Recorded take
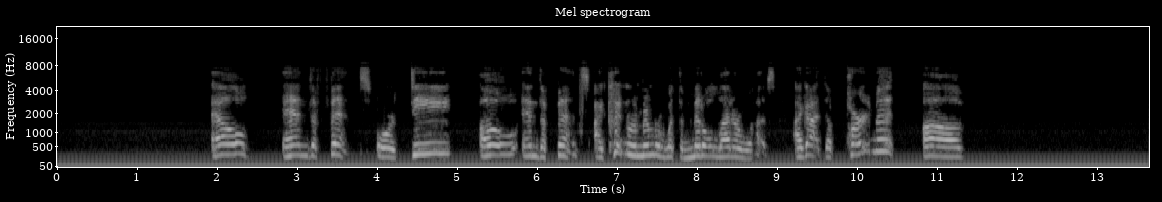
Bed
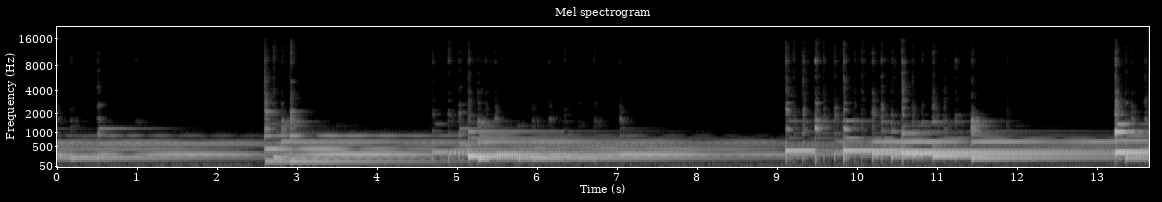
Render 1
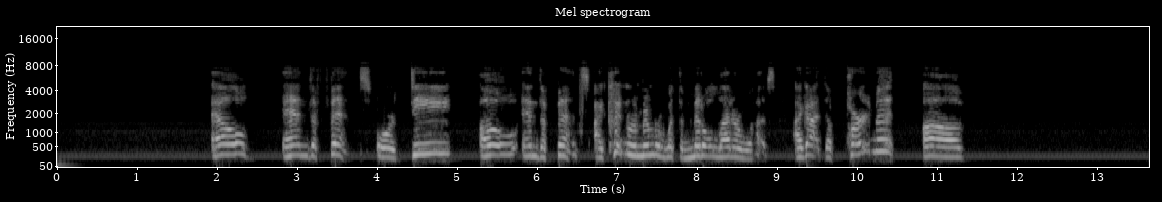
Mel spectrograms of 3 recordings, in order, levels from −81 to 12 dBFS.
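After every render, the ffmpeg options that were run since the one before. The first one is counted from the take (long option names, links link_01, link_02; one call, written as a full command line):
ffmpeg -i in.wav -af "bandreject=frequency=60:width_type=h:width=4,bandreject=frequency=120:width_type=h:width=4,bandreject=frequency=180:width_type=h:width=4" out.wav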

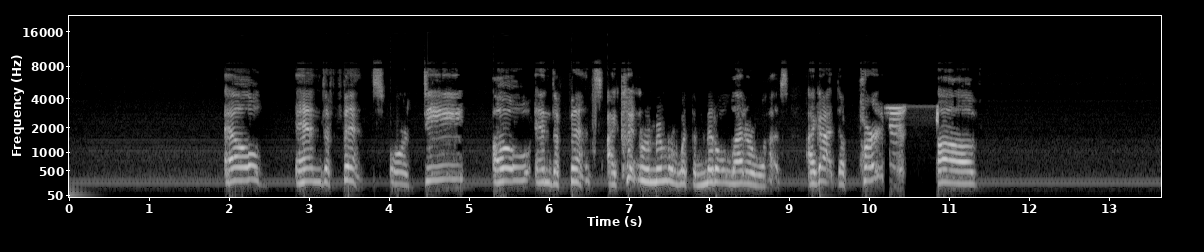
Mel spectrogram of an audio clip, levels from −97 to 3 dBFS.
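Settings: ffmpeg -i in.wav -filter_complex "[0:a]asettb=1/sr,asplit=3[link_01][link_02][link_03];[link_01]atrim=end=3.674[link_04];[link_02]atrim=start=3.67:end=4.89,asetpts=PTS-STARTPTS,afade=type=in:duration=0.004:curve=qsin,afade=type=out:start_time=1.216:duration=0.004:curve=qsin,equalizer=frequency=380:width_type=o:width=1.6:gain=-9.5[link_05];[link_03]atrim=start=4.886[link_06];[link_04][link_05]acrossfade=duration=0.004:curve1=hsin:curve2=qsin[link_07];[link_07][link_06]acrossfade=duration=0.004:curve1=qsin:curve2=hsin,asettb=1/sr,asplit=3[link_08][link_09][link_10];[link_08]atrim=end=7.144[link_11];[link_09]atrim=start=7.14:end=8.28,asetpts=PTS-STARTPTS,afade=type=in:duration=0.004:curve=qsin,afade=type=out:start_time=1.136:duration=0.004:curve=qsin,lowpass=frequency=2000:width=0.5412,lowpass=frequency=2000:width=1.3066[link_12];[link_10]atrim=start=8.276[link_13];[link_11][link_12]acrossfade=duration=0.004:curve1=hsin:curve2=qsin[link_14];[link_14][link_13]acrossfade=duration=0.004:curve1=qsin:curve2=hsin,asettb=1/sr,asplit=3[link_15][link_16][link_17];[link_15]atrim=end=10.184[link_18];[link_16]atrim=start=10.18:end=10.86,asetpts=PTS-STARTPTS,afade=type=in:duration=0.004:curve=qsin,afade=type=out:start_time=0.676:duration=0.004:curve=qsin,lowpass=frequency=3100:width_type=q:width=0.5098,lowpass=frequency=3100:width_type=q:width=0.6013,lowpass=frequency=3100:width_type=q:width=0.9,lowpass=frequency=3100:width_type=q:width=2.563,afreqshift=-3600[link_19];[link_17]atrim=start=10.856[link_20];[link_18][link_19]acrossfade=duration=0.004:curve1=hsin:curve2=qsin[link_21];[link_21][link_20]acrossfade=duration=0.004:curve1=qsin:curve2=hsin" out.wav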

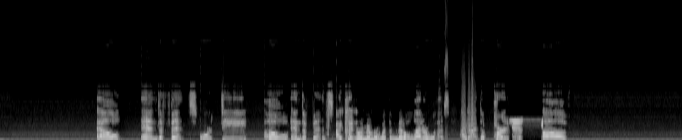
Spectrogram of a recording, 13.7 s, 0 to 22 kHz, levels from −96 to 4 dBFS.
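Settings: ffmpeg -i in.wav -filter_complex "[0:a]asplit=3[link_01][link_02][link_03];[link_01]afade=type=out:start_time=4.16:duration=0.02[link_04];[link_02]acompressor=threshold=-32dB:ratio=6:attack=3.2:release=140:knee=1:detection=peak,afade=type=in:start_time=4.16:duration=0.02,afade=type=out:start_time=5.37:duration=0.02[link_05];[link_03]afade=type=in:start_time=5.37:duration=0.02[link_06];[link_04][link_05][link_06]amix=inputs=3:normalize=0,asettb=1/sr,asplit=3[link_07][link_08][link_09];[link_07]atrim=end=8.754[link_10];[link_08]atrim=start=8.75:end=9.54,asetpts=PTS-STARTPTS,afade=type=in:duration=0.004:curve=qsin,afade=type=out:start_time=0.786:duration=0.004:curve=qsin,aeval=exprs='(tanh(22.4*val(0)+0.6)-tanh(0.6))/22.4':channel_layout=same[link_11];[link_09]atrim=start=9.536[link_12];[link_10][link_11]acrossfade=duration=0.004:curve1=hsin:curve2=qsin[link_13];[link_13][link_12]acrossfade=duration=0.004:curve1=qsin:curve2=hsin,asplit=2[link_14][link_15];[link_14]atrim=end=6.44,asetpts=PTS-STARTPTS,afade=type=out:start_time=5.92:duration=0.52:curve=qsin:silence=0.112202[link_16];[link_15]atrim=start=6.44,asetpts=PTS-STARTPTS,afade=type=in:duration=0.004:curve=hsin:silence=0.112202[link_17];[link_16][link_17]concat=n=2:v=0:a=1" out.wav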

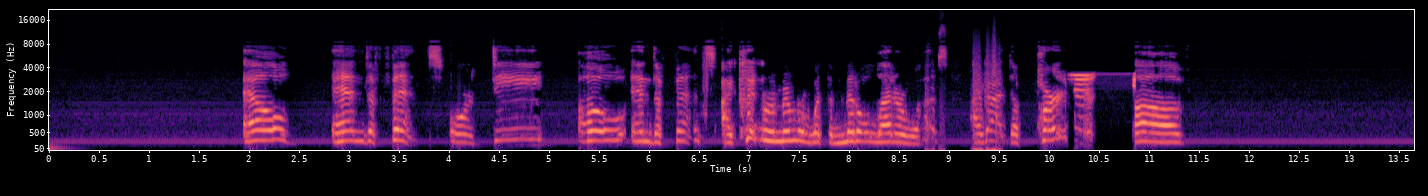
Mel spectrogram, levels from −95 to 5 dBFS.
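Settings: ffmpeg -i in.wav -af "volume=3.5dB" out.wav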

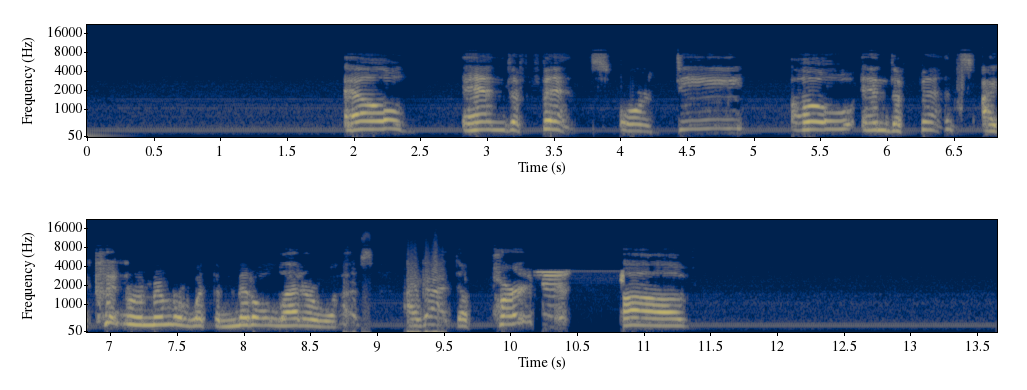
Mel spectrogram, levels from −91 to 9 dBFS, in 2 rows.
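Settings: ffmpeg -i in.wav -af "highshelf=frequency=4400:gain=-9" out.wav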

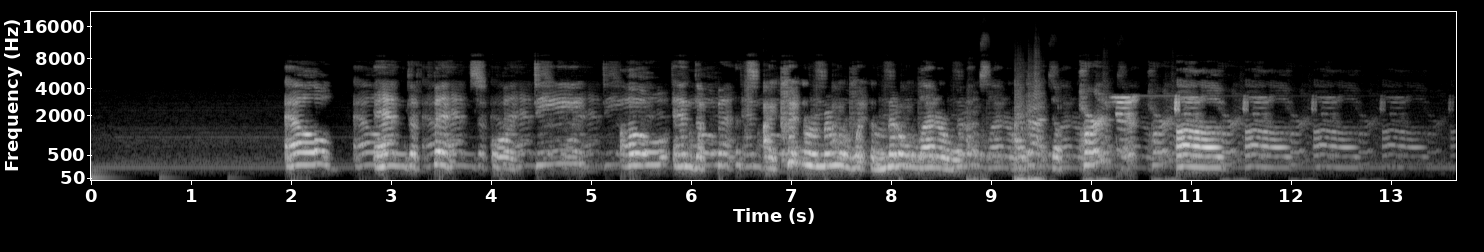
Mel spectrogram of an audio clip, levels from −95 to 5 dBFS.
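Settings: ffmpeg -i in.wav -filter_complex "[0:a]asplit=2[link_01][link_02];[link_02]adelay=28,volume=-5dB[link_03];[link_01][link_03]amix=inputs=2:normalize=0,aecho=1:1:685|1370|2055|2740|3425:0.211|0.0993|0.0467|0.0219|0.0103" out.wav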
